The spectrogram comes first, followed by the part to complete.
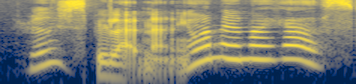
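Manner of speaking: high, fast sarcastic aside like an inner voice.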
